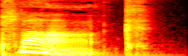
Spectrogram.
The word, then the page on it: plaque: British English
